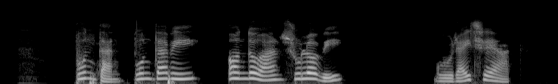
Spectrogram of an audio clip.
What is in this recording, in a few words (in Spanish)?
Adivinanza euskera; Guraizeak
